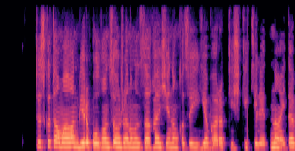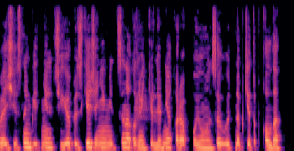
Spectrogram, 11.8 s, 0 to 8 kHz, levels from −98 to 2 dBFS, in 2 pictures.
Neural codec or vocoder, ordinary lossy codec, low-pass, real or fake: none; none; none; real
